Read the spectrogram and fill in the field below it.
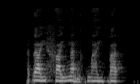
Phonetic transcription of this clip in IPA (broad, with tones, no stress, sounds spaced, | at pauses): ɗ a˧ j f a˨˦ j n a̰˧˨ n k w a̤˨˩ j ɓ a˨˩ t̚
